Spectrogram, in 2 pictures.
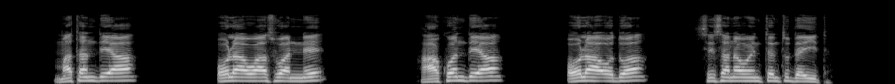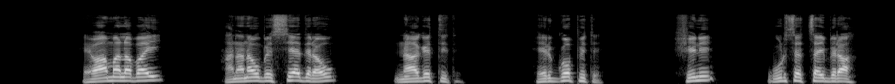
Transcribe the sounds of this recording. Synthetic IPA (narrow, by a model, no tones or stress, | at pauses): mɐt̪ɐnd̪ɛʔjaː | ɔlaːwaːs̬ʊwaːnːɛ | haːkʊwɐnd̪ɛʔjaː | ɔlaːɔd̪ɔwaː | sɪs̬ɐnɐwhɪnt̪ːɛnt̪ːʊd̪ɛʔiːt̪ɐ̥ | hɛwaːmɐlɐbɐj | hɐnɐnɐwbɛsːɪjad̪ɪɾɐw | naːɡɛt̪ːɪt̪ɛ̥ | hɪɾɡːɔpːɪt̪ɛ | ʃɪn | wʊɾsɛt͡sːɐjbɪɾɐ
